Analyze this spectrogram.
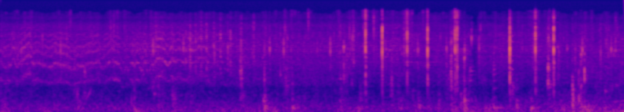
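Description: Wind rumbling on the microphone and water sloshing against a kayak hull, with scattered sharp ticks throughout.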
